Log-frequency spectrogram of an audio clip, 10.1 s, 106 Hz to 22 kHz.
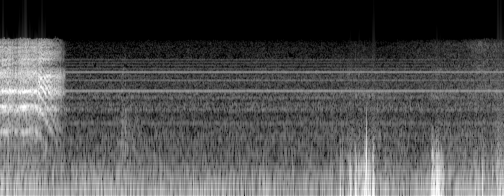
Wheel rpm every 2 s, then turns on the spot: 80, 0, 0, 0, 0.
none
